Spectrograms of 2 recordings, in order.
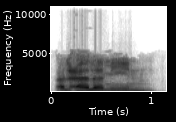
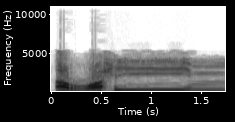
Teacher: نغلق يعني مخرج النون ونغلق مخرج الميم عبر الشفتين · Term: الإظهار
